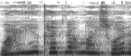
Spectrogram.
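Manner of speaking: mock very high half-yell. Retelling a man cutting up the speaker's sweater, reenacting kind of yelling. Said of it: "I'm like kind of yelling".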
